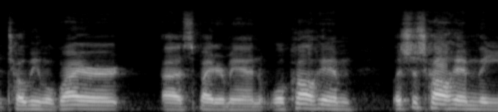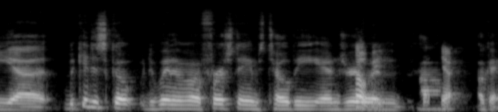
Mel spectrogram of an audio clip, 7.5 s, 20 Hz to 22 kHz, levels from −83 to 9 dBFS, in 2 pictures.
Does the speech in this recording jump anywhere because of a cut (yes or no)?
yes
